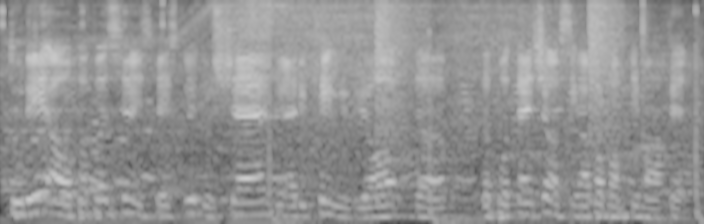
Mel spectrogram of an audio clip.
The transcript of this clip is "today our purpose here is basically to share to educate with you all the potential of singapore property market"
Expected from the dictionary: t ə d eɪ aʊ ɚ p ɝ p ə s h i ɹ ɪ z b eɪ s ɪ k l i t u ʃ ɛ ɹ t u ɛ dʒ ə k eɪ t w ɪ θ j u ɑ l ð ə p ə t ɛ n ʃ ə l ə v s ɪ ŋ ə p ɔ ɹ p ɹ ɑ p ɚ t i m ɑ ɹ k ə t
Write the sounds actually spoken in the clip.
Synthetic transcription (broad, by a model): t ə d eɪ aʊ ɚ p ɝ p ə s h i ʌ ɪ s b eɪ s ɪ k l i t u ʃ ɛ t u ɛ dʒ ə k eɪ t w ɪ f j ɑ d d ə p ə t ɛ n ʃ ə l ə f s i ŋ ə p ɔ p ɹ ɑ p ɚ t i m ɑ k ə t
